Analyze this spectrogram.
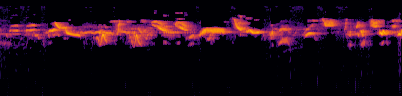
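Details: Quick, continuous twittering song of a lesser goldfinch, full of high slurred whistles and buzzy chirps without a break.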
